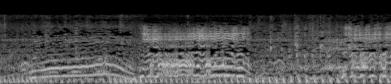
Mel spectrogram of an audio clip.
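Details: A Sojat Sirohi goat among males and females for sale at Pune gives a rising-then-falling bleat, followed by a rough, pulsing, throaty call with a steady rattling undertone.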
